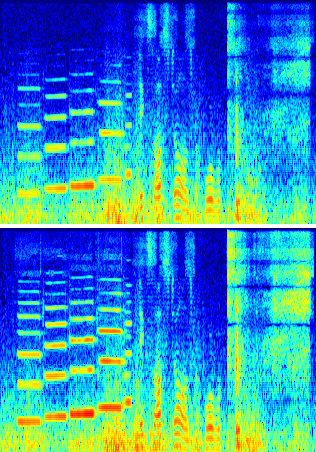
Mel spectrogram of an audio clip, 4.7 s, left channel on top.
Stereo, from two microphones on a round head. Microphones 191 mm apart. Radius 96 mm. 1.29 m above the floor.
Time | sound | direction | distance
0.2 | a flute | 75° right (ahead or behind) | ?
2.1 | a man speaking | 5° right (ahead or behind) | ?
3.4 | sawing | 65° right (ahead or behind) | ?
